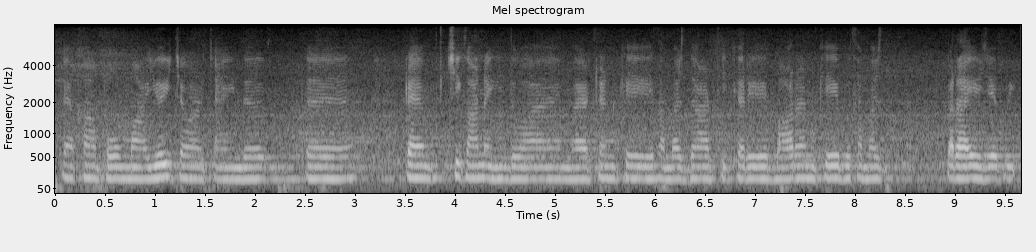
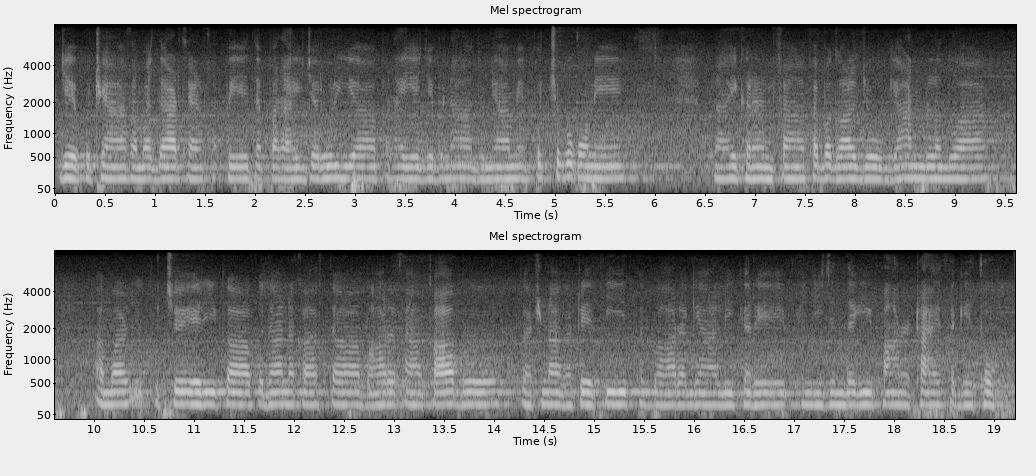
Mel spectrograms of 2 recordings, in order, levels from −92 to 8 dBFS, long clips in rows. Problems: constant background noise, echo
